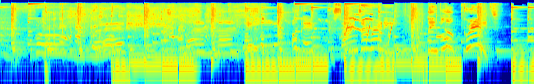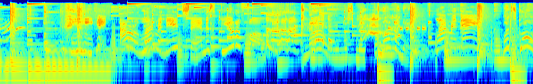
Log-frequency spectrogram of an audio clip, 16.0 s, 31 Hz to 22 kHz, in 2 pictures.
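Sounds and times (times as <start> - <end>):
children's voices: 0.0 - 7.5, 9.0 - 16.0
bouncy cartoon music: 0.0 - 16.0
bass line: 3.7 - 6.9.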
